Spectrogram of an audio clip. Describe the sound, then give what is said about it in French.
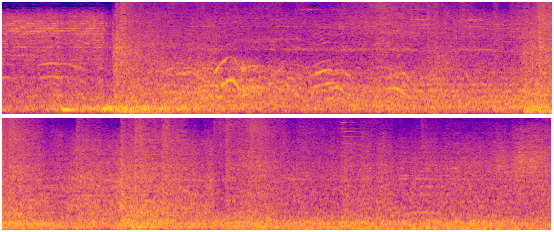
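A train at full speed slams into a car stalled on the railway track, sending the car flying: a loud, drawn-out crash of heavy booming impacts and grinding, with shrill metallic screeches, the noise surging again a few seconds later before slowly settling. “La voiture fait un vol plané, le choc est redoutable, le bruit intense.”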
